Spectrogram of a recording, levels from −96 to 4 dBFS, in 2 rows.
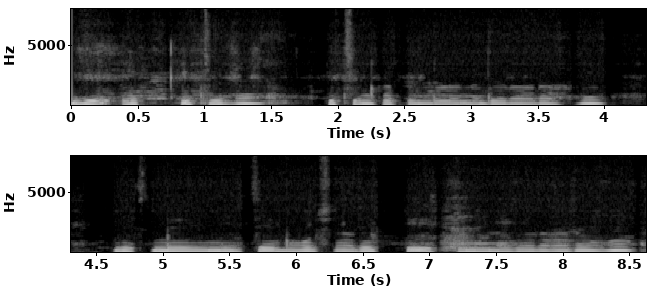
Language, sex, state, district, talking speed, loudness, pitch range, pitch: Hindi, female, Jharkhand, Jamtara, 130 wpm, -32 LUFS, 220-235 Hz, 225 Hz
